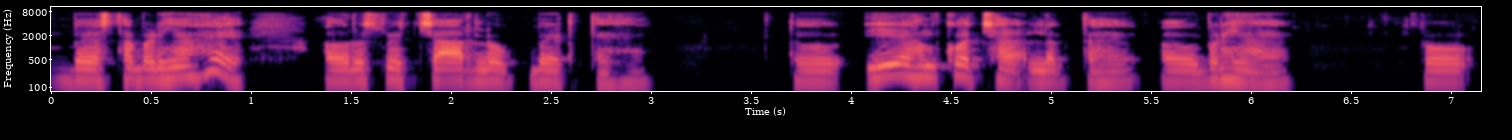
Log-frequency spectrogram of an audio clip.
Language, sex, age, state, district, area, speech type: Hindi, male, 18-30, Uttar Pradesh, Jaunpur, urban, spontaneous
